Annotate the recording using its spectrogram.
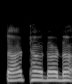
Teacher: टा, ठा, डा, डा आप बोलेंगे तो आपकी जीभ जिस पार्ट में टच कर रही है उसे मूर्धा बोलते हैं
